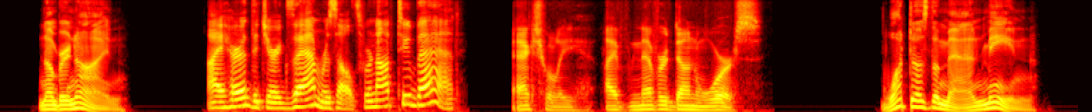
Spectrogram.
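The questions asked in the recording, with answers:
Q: What does the man mean?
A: His exam results were the worst ever.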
